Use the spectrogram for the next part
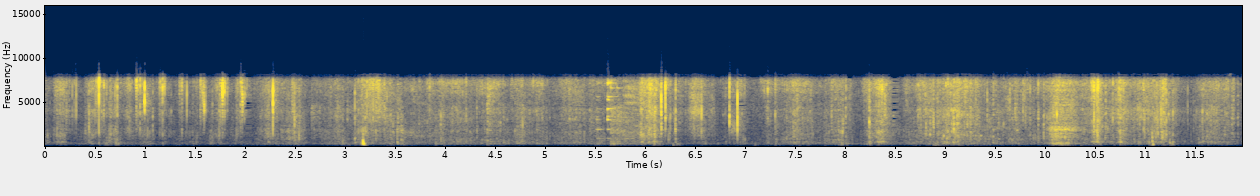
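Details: Crinkling, rustling and soft clicks of vegetables and bedding being moved about indoors, with no clear animal calls.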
